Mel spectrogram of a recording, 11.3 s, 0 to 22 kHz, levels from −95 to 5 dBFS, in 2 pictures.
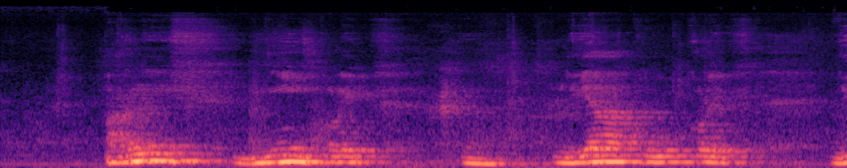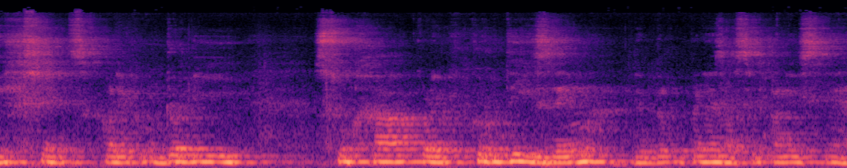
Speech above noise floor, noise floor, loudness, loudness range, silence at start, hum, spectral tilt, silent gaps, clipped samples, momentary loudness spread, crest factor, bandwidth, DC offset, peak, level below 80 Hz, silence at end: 30 dB; -51 dBFS; -22 LUFS; 4 LU; 0.7 s; none; -7.5 dB/octave; none; under 0.1%; 15 LU; 18 dB; 14.5 kHz; under 0.1%; -4 dBFS; -56 dBFS; 0 s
